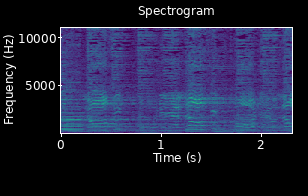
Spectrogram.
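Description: A woman singing a baroque operatic line with vibrato, accompanied by a small instrumental ensemble holding low sustained notes.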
